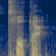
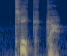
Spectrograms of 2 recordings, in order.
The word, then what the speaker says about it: Tikka: Finnish way it's TI there's a slight pause between the two KS and I don't know sounds prettier that way Tikka all right while we're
